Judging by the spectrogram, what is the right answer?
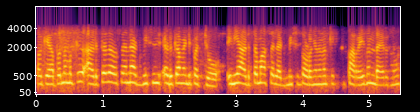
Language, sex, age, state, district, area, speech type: Malayalam, female, 18-30, Kerala, Kasaragod, rural, conversation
